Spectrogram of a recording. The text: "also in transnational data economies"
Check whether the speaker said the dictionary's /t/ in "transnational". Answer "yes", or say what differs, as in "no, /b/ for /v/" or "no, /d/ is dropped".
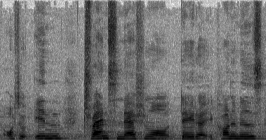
no, /s/ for /t/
